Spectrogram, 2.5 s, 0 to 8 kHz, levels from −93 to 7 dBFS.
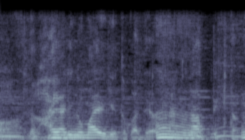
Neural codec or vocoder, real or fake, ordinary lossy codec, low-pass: none; real; none; 7.2 kHz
